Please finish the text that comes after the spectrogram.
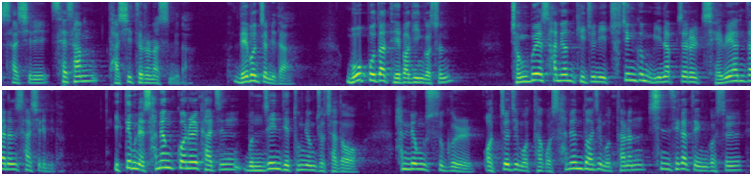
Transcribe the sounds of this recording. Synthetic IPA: sʰaɕʰiɾisʰe̞sʰamtaɕʰitɯɾʌnas͈ɯmɲḭda | ne̞bʌnt͡ɕ͈e̞mɲida̰ | mop̚p͈odatebaɡinɡʌsʰɯn | t͡ɕʌŋbue̞sʰamjʌnkid͡ʑuɲit͡ɕʰud͡ʑinɡɯmːinap̚t͡ɕ͈aɾɯɭt͡ɕe̞we̞ɦandanɯnsʰaɕʰiɾimɲida | it͈e̞mune̞sʰamjʌnk͈wʌnɯɭkad͡ʑinmund͡ʑe̞inte̞tʰoŋɲʌŋd͡ʑot͡ɕʰado | hanmjʌŋsʰuɡɯɭʌt͡ɕ͈ʌd͡ʑimotʰaɡosʰamʲjʌndohad͡ʑimotʰanɯnɕʰinsʰe̞ɡadwe̞nɡʌsʰɯɭ

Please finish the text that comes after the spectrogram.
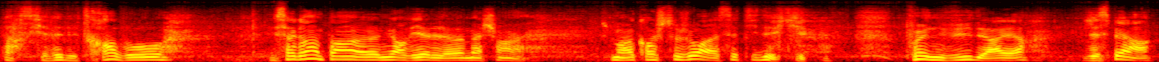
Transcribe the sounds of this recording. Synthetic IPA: paʁsə̥kijavɛd̪et̪χavo | esaɡʁɛ̃pɛ̃ømyʁvjɛlømaʃɛ̃øʒ̥əməʁakχɔʃt̪uʒuʁasɛt̪id̪ekʲʰia | pwɛ̃d̪əvyd̪ɛʁjɛːʁ | ʒɛspɛːʁɛ̃

